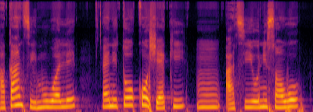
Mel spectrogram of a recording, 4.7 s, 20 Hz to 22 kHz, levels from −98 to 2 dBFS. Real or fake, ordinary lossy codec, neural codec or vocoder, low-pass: real; none; none; none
